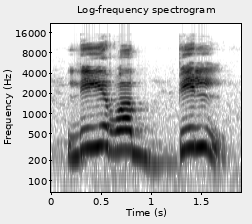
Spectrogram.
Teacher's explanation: रब रा को मोटा पढ़ेंगे, बा तशदीद से मिलाएंगे, बाकी ज़ेर को लाम से मिलाएंगे, अलिफ नहीं पढ़ा जाएगा।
